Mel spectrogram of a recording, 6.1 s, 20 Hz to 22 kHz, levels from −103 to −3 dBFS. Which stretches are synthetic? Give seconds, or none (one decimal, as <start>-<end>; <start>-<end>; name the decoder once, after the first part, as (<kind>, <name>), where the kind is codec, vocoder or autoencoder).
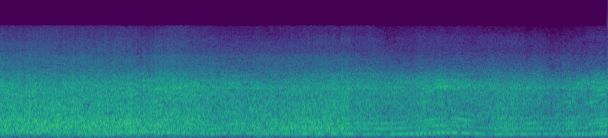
none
